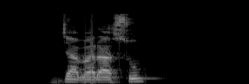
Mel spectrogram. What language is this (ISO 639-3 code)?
bas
